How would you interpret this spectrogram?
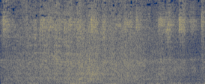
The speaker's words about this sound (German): So, und jetzt bleiben wir kurz mal stehen. Jetzt stehen wir vor dem größten Kettenflieger Europas, der gerade Teile nach oben hebt.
